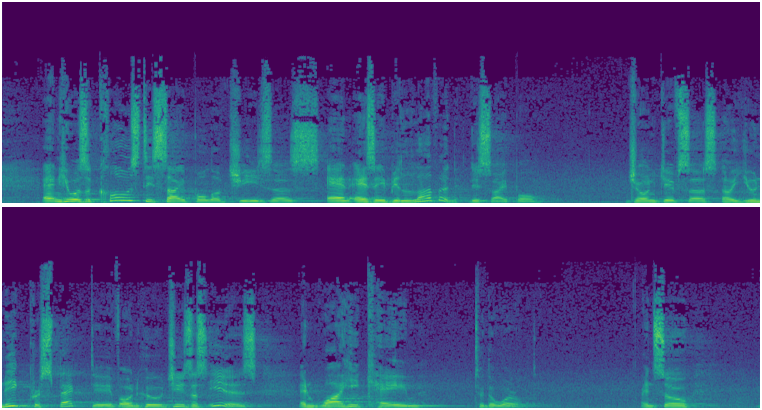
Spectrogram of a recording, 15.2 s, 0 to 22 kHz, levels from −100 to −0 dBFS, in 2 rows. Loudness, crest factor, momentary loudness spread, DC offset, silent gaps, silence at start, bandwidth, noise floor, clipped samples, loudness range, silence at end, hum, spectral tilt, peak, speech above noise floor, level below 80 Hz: -26 LUFS; 18 dB; 12 LU; under 0.1%; none; 0 s; 16 kHz; -54 dBFS; under 0.1%; 4 LU; 0 s; none; -4 dB/octave; -8 dBFS; 28 dB; -72 dBFS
